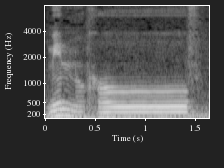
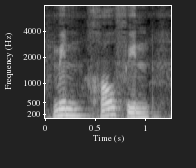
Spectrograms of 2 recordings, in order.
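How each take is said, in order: First: The word stops on f with no ending. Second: The word ends with the -in syllable. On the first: The reader pauses at the end of the phrase. "Ini ketika terdi wakof, maka dibaca min khauf" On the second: The reading continues without a pause. "jika diwasolkan menjadi min khaufin"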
